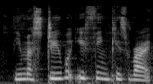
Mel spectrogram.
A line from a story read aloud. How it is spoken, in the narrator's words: Merlin replied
